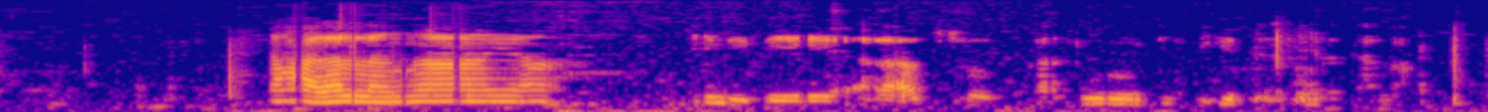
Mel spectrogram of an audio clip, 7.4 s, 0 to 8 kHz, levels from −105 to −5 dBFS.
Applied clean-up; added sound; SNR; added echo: classical method Wiener filter.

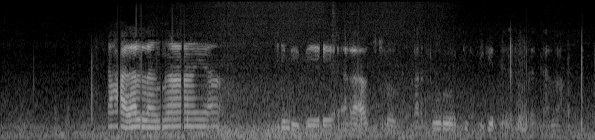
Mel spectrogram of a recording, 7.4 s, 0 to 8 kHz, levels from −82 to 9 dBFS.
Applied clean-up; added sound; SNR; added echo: none; Waves, surf / Wind; 6 dB; none.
